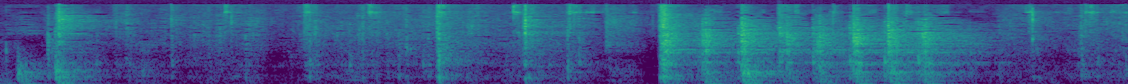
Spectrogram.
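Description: Wire whisk folding whipped topping into pudding custard in a stainless steel bowl: a run of soft clicks and scrapes of the wires against the metal, quicker and louder from about three seconds in.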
